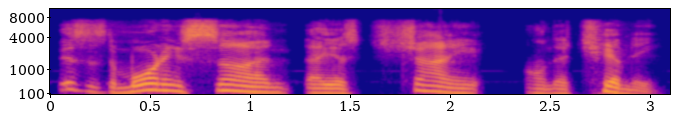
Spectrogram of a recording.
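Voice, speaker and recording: A man's voice: medium pitch, animated, normal speed, dry recording, dull audio, close to an everyday voice. A man voicing a cold, impatient stepmother in a storybook reading, speaking curtly and dismissively.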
